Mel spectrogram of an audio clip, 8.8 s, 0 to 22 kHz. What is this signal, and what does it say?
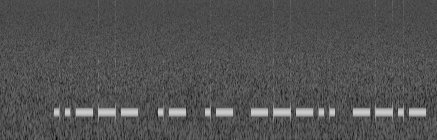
Morse code, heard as a keyed tone, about 11 wpm, 800 Hz. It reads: 2AA8Q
